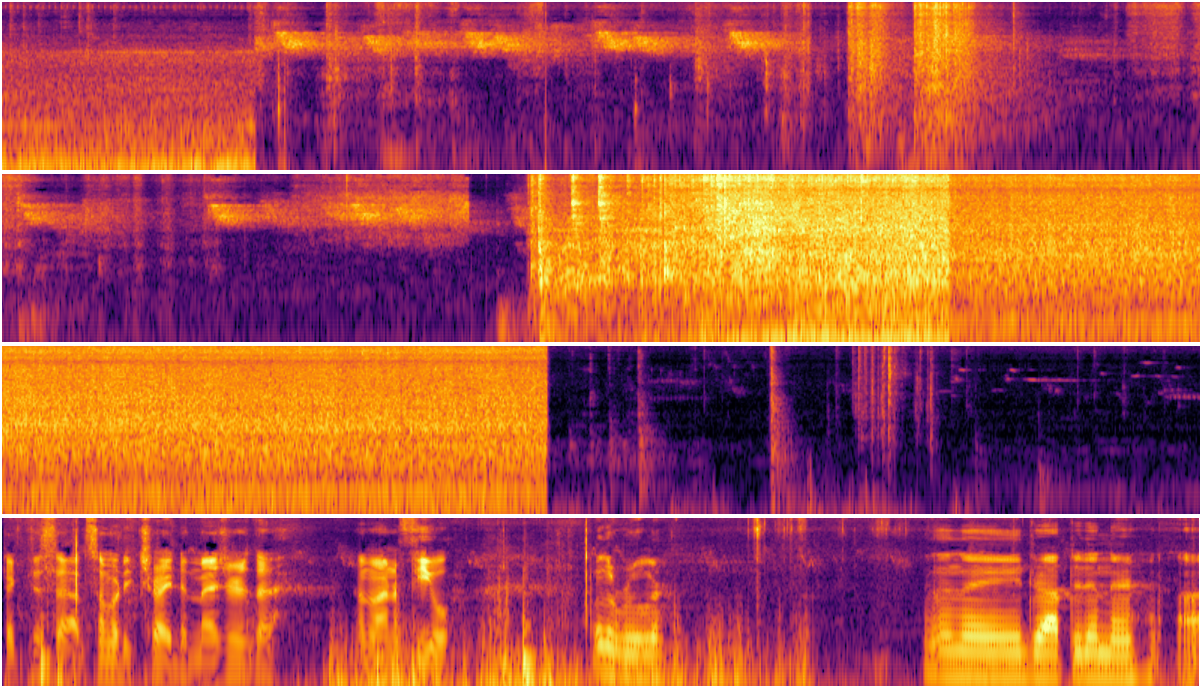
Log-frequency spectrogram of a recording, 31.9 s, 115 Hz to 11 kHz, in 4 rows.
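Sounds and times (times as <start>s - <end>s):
engine cranking and running: 11.5s - 19.6s.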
